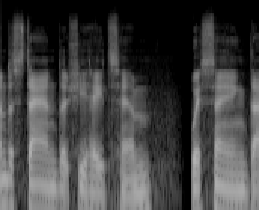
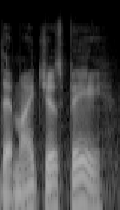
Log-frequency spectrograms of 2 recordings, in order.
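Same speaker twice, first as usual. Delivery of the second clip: mock knowing, self-satisfied, borderline smug tone. Retelling a character's reply in a film: imitating a borderline smug tone. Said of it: "in a kind of borderline smug way".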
